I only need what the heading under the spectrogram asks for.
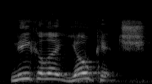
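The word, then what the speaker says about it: Nikola Jokić: Nikola Jokic. Did I pronounce that right?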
